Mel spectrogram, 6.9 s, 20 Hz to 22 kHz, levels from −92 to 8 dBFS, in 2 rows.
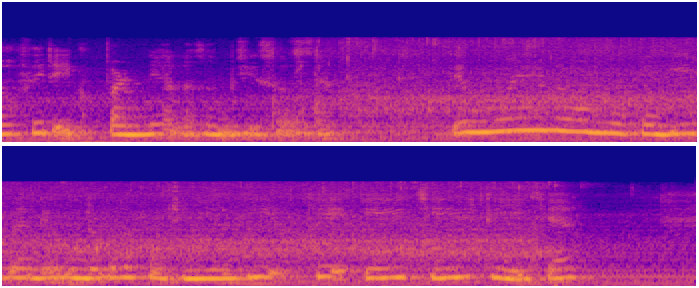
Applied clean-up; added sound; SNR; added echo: none; Water tap, faucet / Water; 14 dB; none.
